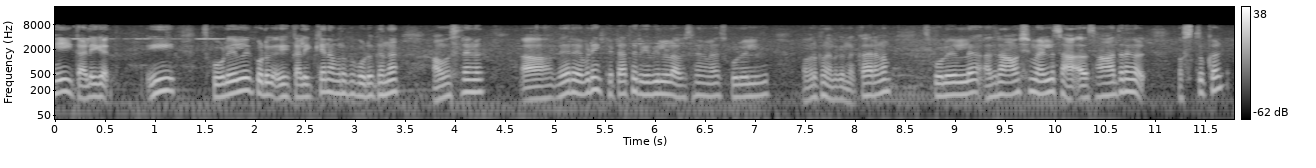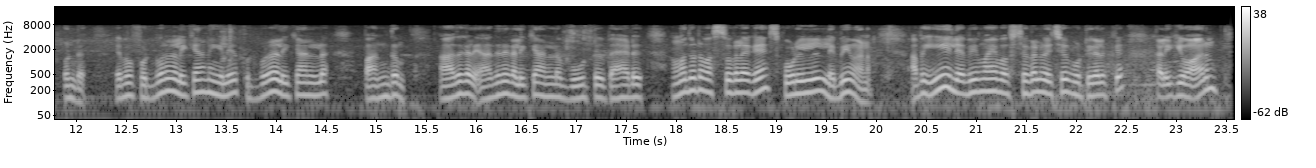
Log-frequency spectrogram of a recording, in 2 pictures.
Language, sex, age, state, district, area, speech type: Malayalam, male, 18-30, Kerala, Pathanamthitta, rural, spontaneous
